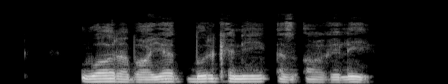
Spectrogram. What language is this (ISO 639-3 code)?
haz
